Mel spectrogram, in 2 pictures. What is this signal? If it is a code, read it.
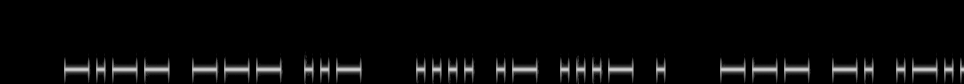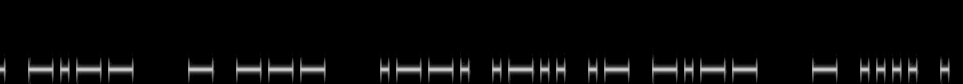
Morse code, heard as a keyed tone, about 16 wpm, 700 Hz. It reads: YOU HAVE ONLY TO PLAY THE
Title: Sentences from Top 1000 Words - Review Part 1 - 15wpm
